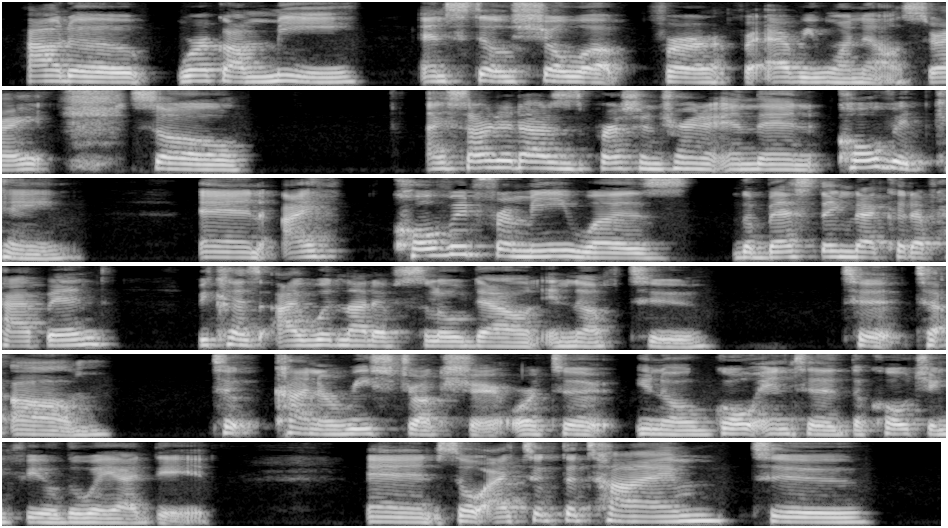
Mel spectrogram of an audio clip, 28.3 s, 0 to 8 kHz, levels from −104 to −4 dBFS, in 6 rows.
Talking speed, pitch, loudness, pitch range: 160 wpm, 175 Hz, -21 LUFS, 160-200 Hz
